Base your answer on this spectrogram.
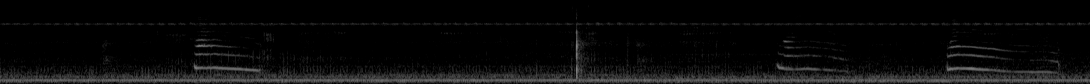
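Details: Pet cat meowing indoors: one falling meow early, then a quieter gap broken by a sharp click, and two more downward-sliding meows close together near the end, all over a steady background hum.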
